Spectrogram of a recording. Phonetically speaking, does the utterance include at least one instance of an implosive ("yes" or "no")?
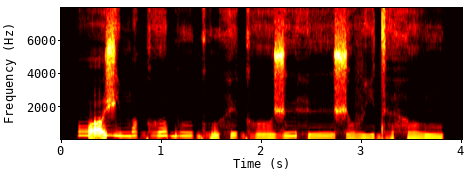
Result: no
